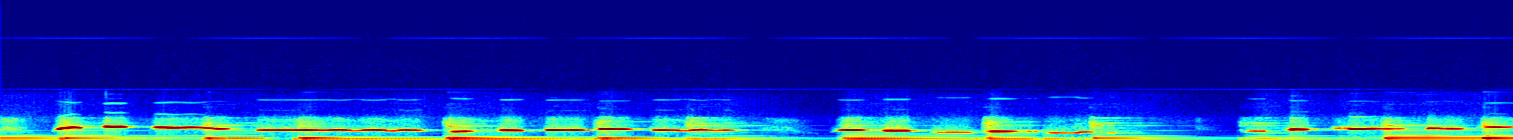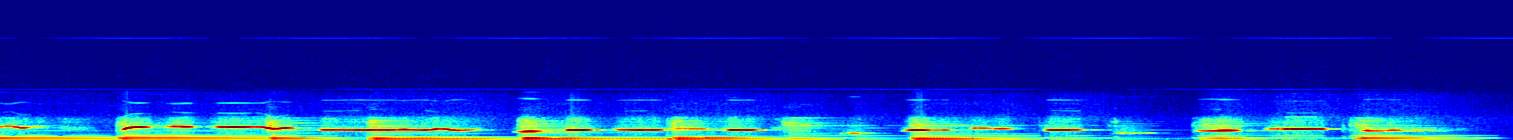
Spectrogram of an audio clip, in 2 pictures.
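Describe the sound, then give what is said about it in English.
A person whistles a lilting tune in short flowing phrases over steady chordal backing, with brief breaks between passages; no one speaks. “as I turned the key to my front door and let myself in, I couldn't help whistling.”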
